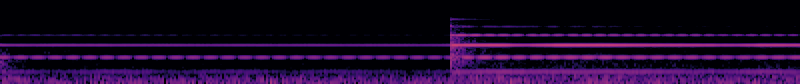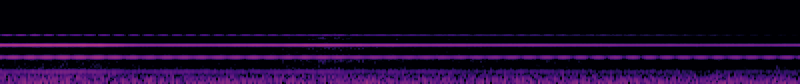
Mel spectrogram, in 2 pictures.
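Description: Hand-held metal singing bowl ringing, struck with a wooden mallet about two seconds in, its hum and several higher overtones then slowly fading.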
